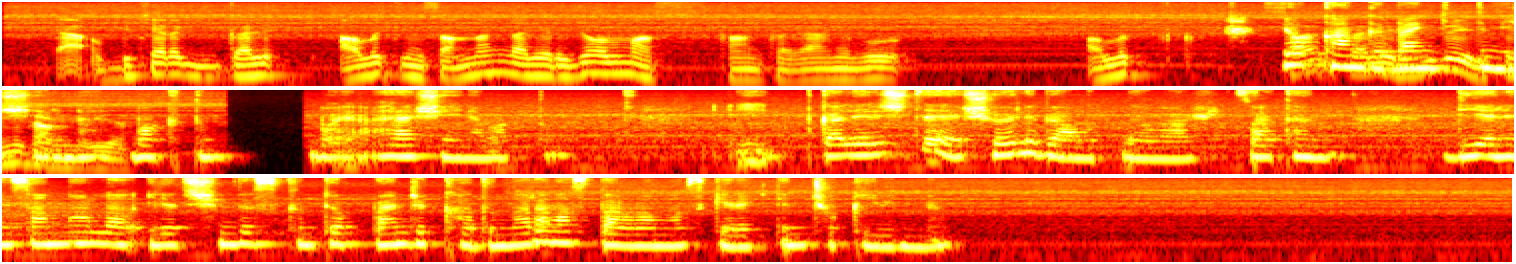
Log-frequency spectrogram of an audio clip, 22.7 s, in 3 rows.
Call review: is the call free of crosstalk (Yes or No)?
No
